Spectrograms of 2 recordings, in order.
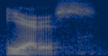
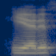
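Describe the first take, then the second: First: The word begins with a vowel sound. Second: The word begins with an h sound. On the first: The speaker calls it right. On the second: The speaker calls it wrong. "हेयरएस नहीं"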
